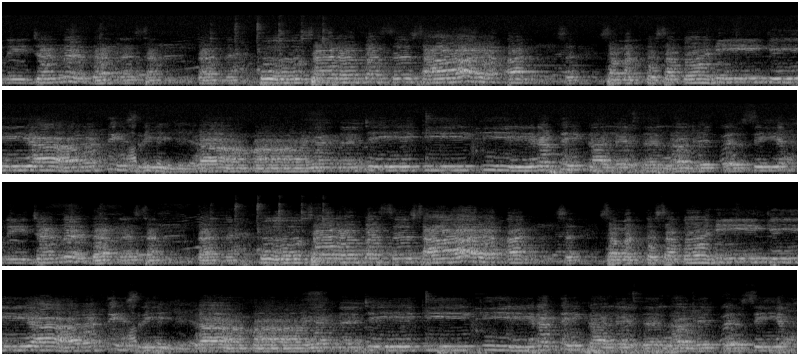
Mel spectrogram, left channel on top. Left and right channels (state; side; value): noise; left; hiss, 29 dB below the sound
